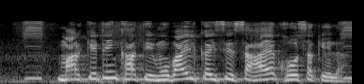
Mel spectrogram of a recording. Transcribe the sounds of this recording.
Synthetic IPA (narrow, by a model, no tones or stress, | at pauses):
maɾkeʈiŋɡkʰat̪iɾmobailkəjsesəɦajəkɦosəkel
